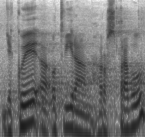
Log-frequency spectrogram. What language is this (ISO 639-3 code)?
ces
